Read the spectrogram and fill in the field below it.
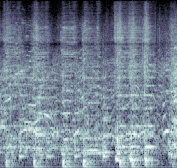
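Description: Crowd noise at a packed high school football game between the Baldwin Bulldogs and Wellsville Eagles, a steady roar of chatter and cheering with thumps and bursts throughout.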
